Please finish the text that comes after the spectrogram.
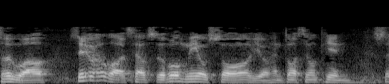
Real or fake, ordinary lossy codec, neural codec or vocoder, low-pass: fake; MP3, 24 kbps; codec, 16 kHz in and 24 kHz out, 0.8 kbps, FocalCodec, streaming, 65536 codes; 7.2 kHz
